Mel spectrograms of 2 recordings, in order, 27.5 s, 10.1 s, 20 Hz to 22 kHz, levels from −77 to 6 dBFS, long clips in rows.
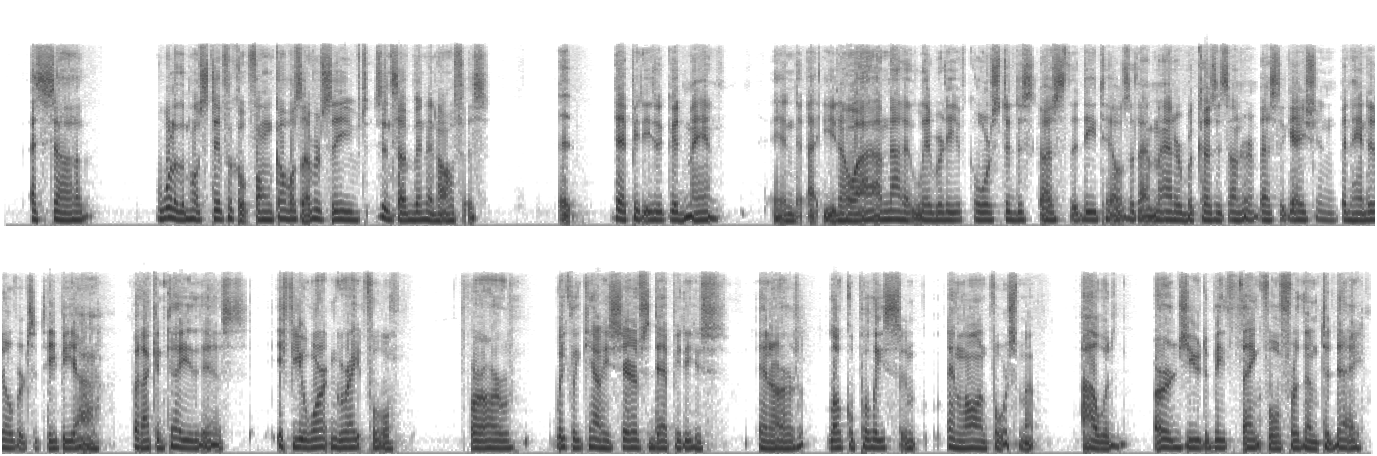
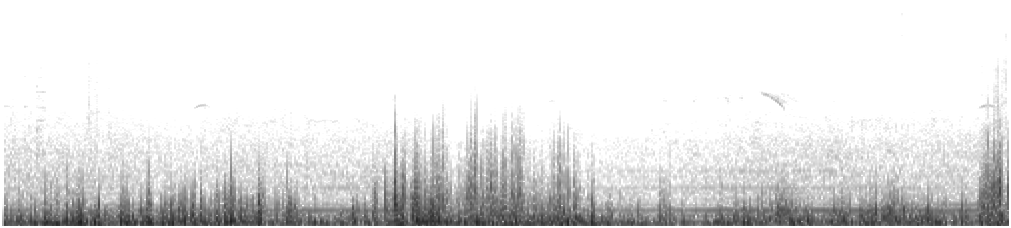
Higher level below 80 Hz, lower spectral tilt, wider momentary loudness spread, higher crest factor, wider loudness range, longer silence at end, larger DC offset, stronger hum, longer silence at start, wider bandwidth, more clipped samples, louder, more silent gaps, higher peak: second, -42 dBFS vs -22 dBFS; second, -4.5 dB/octave vs -13 dB/octave; second, 7 LU vs 10 LU; about the same, 12 dB vs 16 dB; about the same, 2 LU vs 4 LU; about the same, 0.1 s vs 0 s; first, 0.7% vs under 0.1%; neither; first, 0.3 s vs 0 s; first, 10.5 kHz vs 2.6 kHz; neither; first, -15 LUFS vs -19 LUFS; neither; second, -4 dBFS vs 0 dBFS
